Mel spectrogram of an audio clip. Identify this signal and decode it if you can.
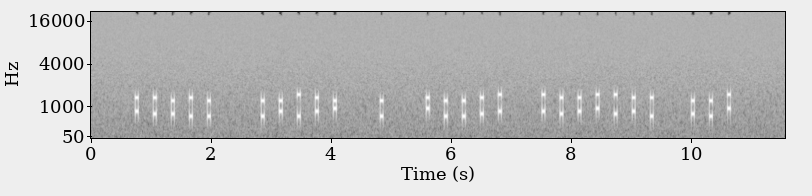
DTMF, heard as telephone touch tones, dialled by machine, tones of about 50 ms. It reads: 85421 1738* 1 01159 958#682 41#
